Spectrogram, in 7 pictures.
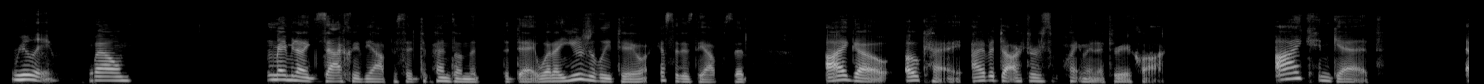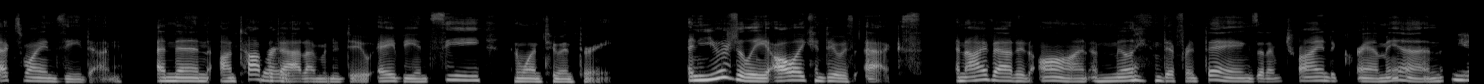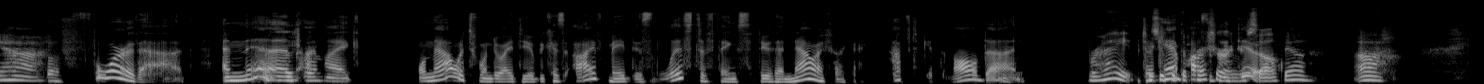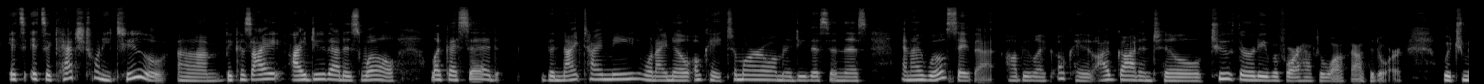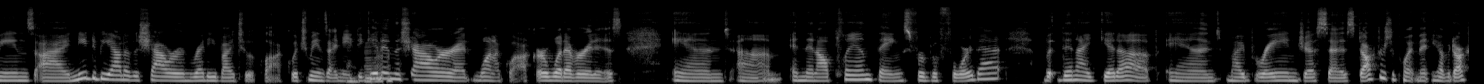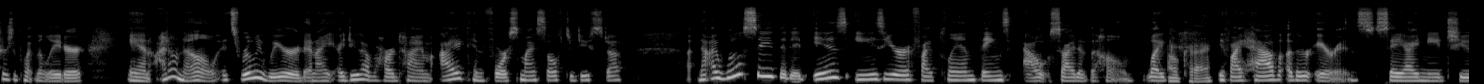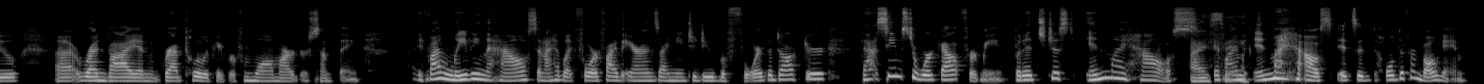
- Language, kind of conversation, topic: English, unstructured, Which voice in my head should I trust for a tough decision?
- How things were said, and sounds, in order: tapping; laughing while speaking: "million"; sigh; laughing while speaking: "my house"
